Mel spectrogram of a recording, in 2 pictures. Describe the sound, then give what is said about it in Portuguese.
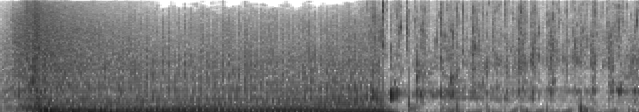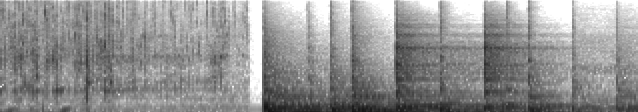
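Drinking water runs steadily from a tap, wastefully left running in Maputo, then breaks into splashing drips and trickles, followed by another strong gush of flowing water; fairly loud, with no voices. “Enquanto alguns vivem sem água, Outros deixam água potável escorrer sem remorso.”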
